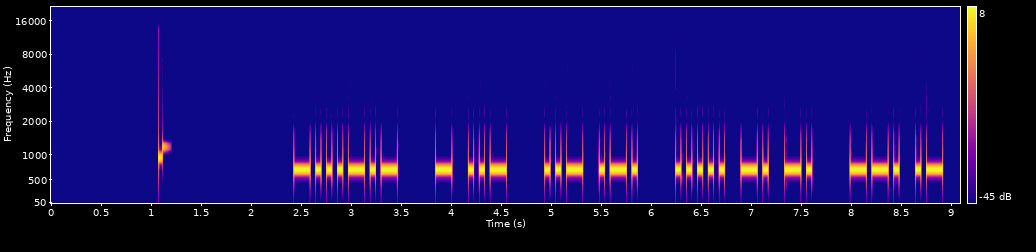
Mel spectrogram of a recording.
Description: Morse code, heard as a keyed tone, about 22 wpm, 700 Hz. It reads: <BK> TU UR 5NN GA
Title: Common QSO Phrases Encore 22wpm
